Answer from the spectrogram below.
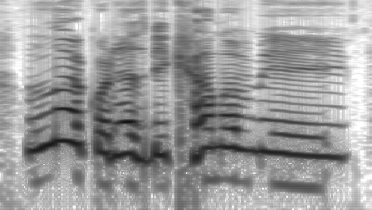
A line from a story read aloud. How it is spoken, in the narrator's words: she shrieked and cried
